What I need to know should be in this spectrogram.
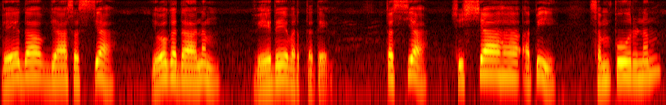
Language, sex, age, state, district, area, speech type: Sanskrit, male, 18-30, Karnataka, Mysore, rural, spontaneous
